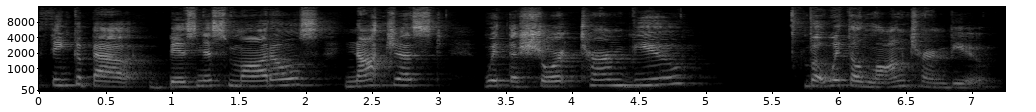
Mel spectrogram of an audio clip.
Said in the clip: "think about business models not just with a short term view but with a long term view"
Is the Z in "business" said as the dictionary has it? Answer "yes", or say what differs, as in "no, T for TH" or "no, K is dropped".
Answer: yes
